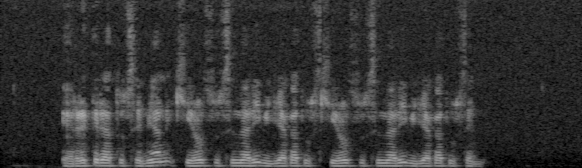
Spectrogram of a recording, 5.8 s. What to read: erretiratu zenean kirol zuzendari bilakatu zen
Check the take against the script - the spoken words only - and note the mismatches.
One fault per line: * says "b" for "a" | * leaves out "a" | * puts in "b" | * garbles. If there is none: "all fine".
* puts in "kirol zuzendari bilakatu"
